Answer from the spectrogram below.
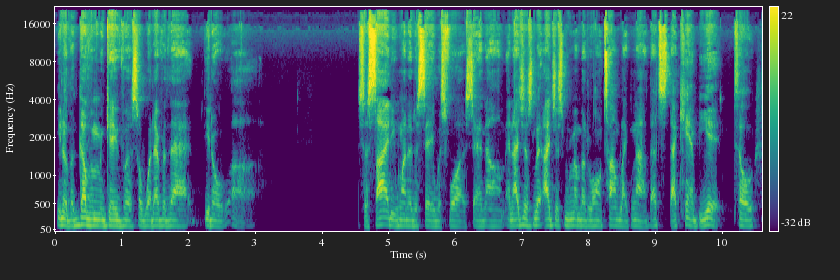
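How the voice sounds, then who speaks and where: A man's voice: fairly low pitch, flat delivery. A man from Puerto Rico, telling his life story in an interview with many fillers and restarts. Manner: halting, many restarts and fillers, streetwise phrasing. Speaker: interview guest.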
